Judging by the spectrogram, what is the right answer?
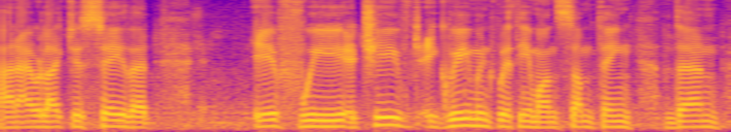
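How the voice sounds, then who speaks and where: A man giving simultaneous interpretation at a press meeting, steady and formal, with frequent filler sounds. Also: medium pitch, moderate pace, slight background noise.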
